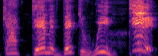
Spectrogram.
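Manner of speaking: loud, high celebration yell; acting out a jubilant victory call; imagined exultant shout. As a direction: holler it down the phone to your brother. Imagined exultant phone call to brother.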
